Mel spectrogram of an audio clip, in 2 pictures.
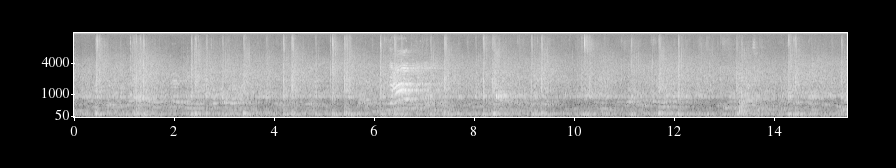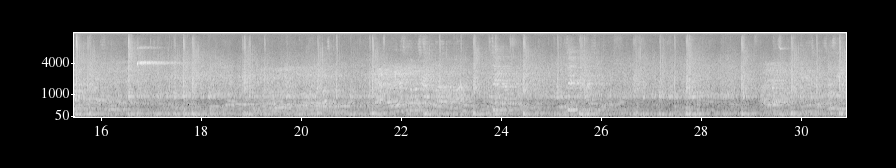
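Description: Indistinct voices echoing around a large sports hall, with repeated sharp ball bounces on the hard court floor.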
